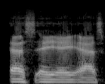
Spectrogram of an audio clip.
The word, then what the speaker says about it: SaaS: Talk a little bit about SaaS for those of us who don't totally understand what SaaS is.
